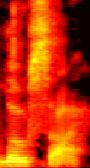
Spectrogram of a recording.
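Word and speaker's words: loci: the pronunciation because it's not obvious how you pronounce this um so that's the singular so one Locus and multiple Losi okay um we take a lot of these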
